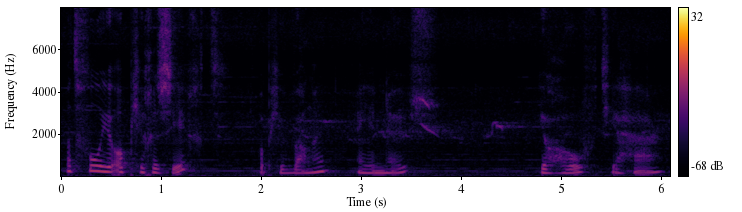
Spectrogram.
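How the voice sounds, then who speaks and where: Slow, calm woman guiding a meditation. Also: on the low side, gravelly. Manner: slow, calm, soothing instructions with soft whispered moments. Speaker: meditation guide. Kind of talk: guided walking meditation. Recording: faint music behind.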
